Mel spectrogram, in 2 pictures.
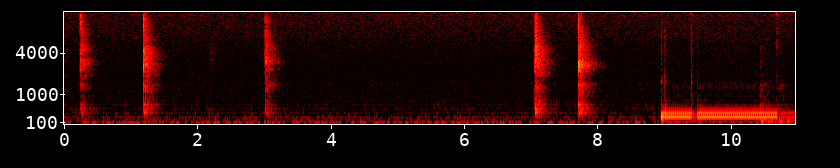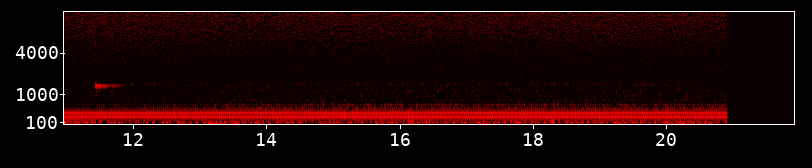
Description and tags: LIGHT CLICKS AND LIGHT BLINKER
This is the sound of garage lights switching on and flickering.
blinker, clicks, flicker, hiss, light, lights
